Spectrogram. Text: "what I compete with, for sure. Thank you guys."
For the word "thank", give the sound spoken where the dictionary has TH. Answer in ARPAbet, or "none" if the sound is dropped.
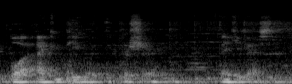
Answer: TH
